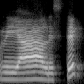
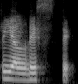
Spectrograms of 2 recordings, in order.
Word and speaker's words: realistic: but realistic right so it's not realistic but realistic so the stress is shifted to the next uh next uh syllable and I said all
